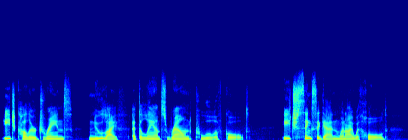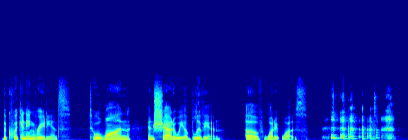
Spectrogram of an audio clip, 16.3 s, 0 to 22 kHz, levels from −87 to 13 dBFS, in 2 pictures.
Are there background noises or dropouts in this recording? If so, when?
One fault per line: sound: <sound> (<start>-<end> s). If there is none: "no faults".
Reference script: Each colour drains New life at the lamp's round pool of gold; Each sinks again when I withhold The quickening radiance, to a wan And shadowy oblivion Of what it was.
sound: laugh (14.6-16.2 s)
